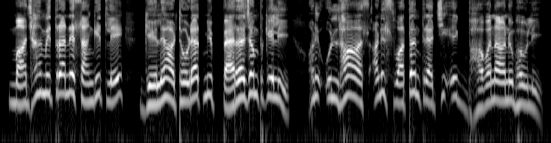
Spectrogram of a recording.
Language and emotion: Marathi, happy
